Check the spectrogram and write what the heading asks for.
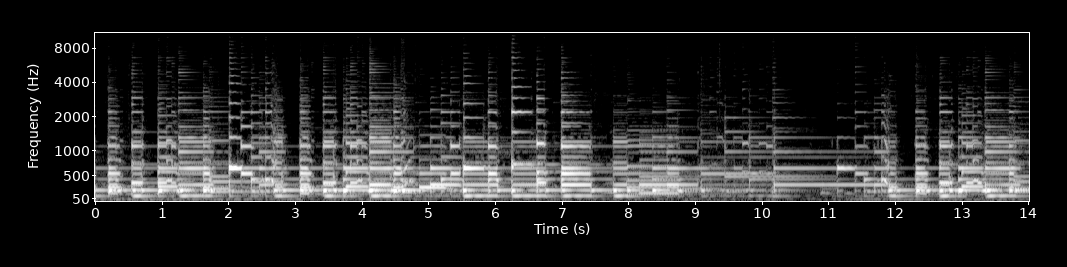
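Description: Classical guitar by Michael Ritchie played fingerstyle: a flowing, unbroken run of arpeggiated plucked notes that ring into one another over a low bass note that keeps coming back.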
